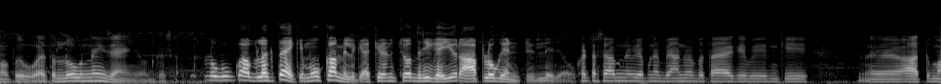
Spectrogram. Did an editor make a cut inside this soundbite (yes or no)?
yes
